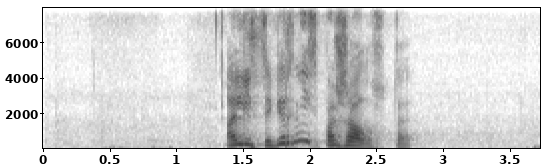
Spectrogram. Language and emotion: Russian, angry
